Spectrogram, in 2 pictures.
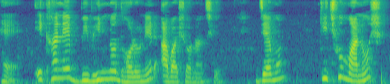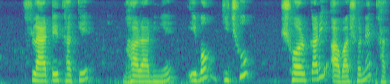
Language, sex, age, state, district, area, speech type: Bengali, female, 60+, West Bengal, Paschim Bardhaman, rural, spontaneous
